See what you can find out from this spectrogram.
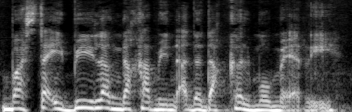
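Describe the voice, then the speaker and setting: A woman's voice: deep voice, animated, a little fast, a little mellow, slight background noise. A woman playing a kindly, affectionate city aunt in a scripted audio drama. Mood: affectionate, welcoming.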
